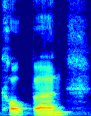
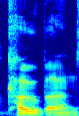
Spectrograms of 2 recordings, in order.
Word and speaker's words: Cogburn: She's ran thrice since being there, an unlucky third behind Cogburn, who have actually heard some Philistines pronounce Coburn.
